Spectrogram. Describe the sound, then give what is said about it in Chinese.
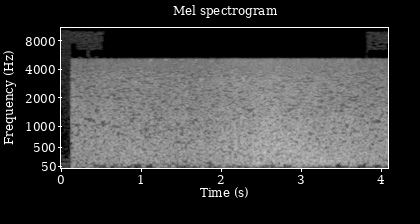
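Steady ocean surf at a summer seaside washes continuously, a broad rushing roar that swells slightly louder midway through before easing. No voices, just the constant hiss and rumble of waves. “夏天的大海边有很多来游泳的人，还有很多来放风筝的人。”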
